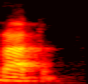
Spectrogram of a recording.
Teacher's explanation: como a gente faz em prato, um R mais brando, né? Que é chamado de TEP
